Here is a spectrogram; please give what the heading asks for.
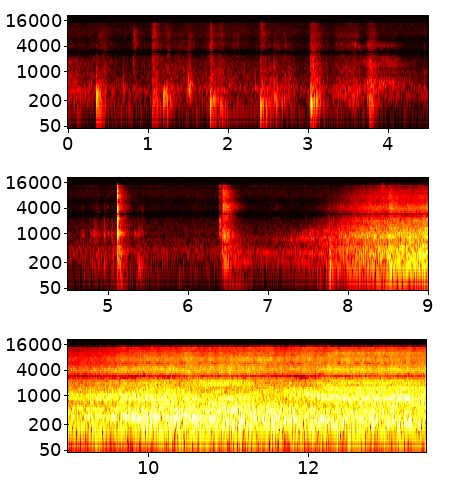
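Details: Furnace blower after replacing melted start capacitor and securing wires away from motor; a few clicks, then blower spins up smoothly over two seconds into a steady airy whoosh with light hum; normal blower operation.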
